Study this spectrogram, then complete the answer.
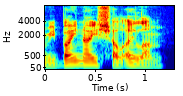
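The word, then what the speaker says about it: רבונו של עולם: Some, for the sake of authenticity, prefer the Hasidic pronunciation Ribono Shel Olam.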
